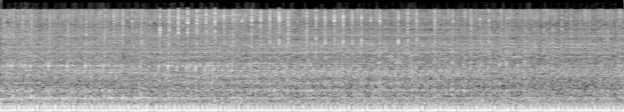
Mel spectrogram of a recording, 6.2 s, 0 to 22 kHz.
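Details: Kawasaki ZR7 motorcycle at idle: loose metallic clatter around three beats a second over a deep exhaust thump; owner asks what the engine noise is, cause not identified.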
